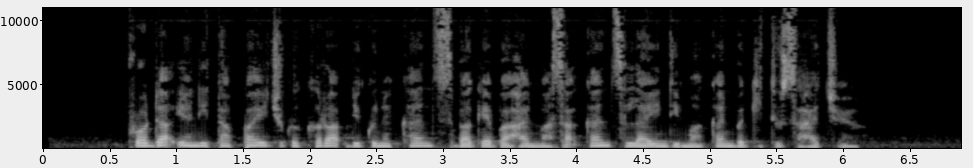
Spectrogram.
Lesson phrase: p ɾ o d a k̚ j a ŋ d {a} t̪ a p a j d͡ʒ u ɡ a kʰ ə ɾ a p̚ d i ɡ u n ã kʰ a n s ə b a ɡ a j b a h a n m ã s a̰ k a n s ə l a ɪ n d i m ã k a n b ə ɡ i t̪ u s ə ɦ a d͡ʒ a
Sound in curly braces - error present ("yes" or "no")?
yes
